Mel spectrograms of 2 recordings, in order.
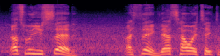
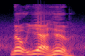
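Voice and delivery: ordinary talk

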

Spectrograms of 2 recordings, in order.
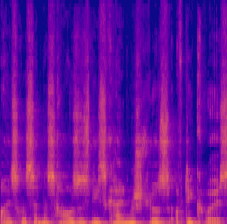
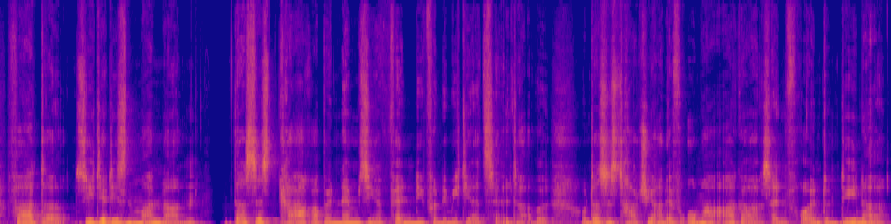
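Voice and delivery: put-on high, ringing, excited young man; delighted, pitch leaping high; overjoyed greeting; 6 semitones higher than usual. A narrator's reading. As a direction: burst out with joy, then introduce proudly.

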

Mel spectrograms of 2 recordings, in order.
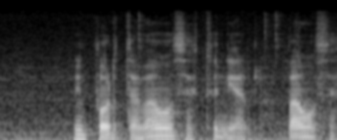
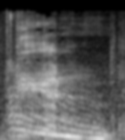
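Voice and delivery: excited yelp; 4 dB louder than usual. Real, not acted. Excited win shout.

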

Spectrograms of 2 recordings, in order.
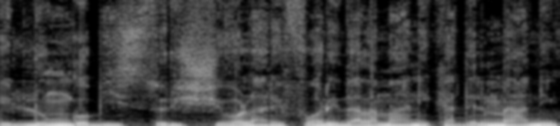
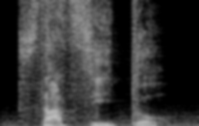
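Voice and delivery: sharp, much higher barked order; commanding; 10 semitones higher than usual. A narrator's reading. Father silencing his son, harsh commanding bark. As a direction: cut the boy off hard. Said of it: "comandò".

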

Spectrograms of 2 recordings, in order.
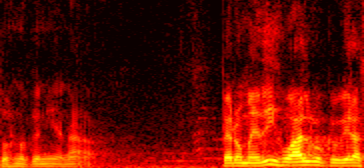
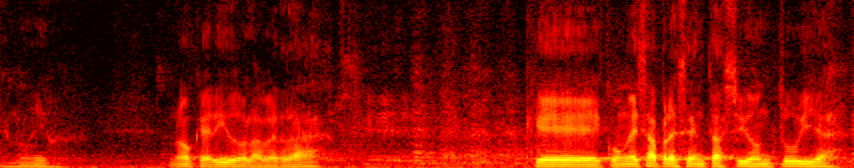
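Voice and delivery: hesitant low-pitched non-recognition; puzzled inner monologue; 6 semitones lower, 6 dB quieter than usual. Retold or imitated. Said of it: "Pero yo no le decía nada".

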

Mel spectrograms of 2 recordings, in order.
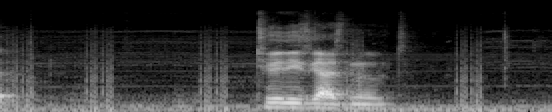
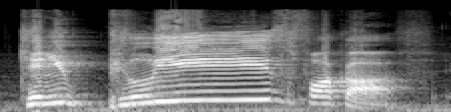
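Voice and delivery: drawn-out scream; 12 semitones higher, 9 dB louder, much slower than usual. Real, not acted. Yelling at the duck.

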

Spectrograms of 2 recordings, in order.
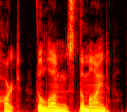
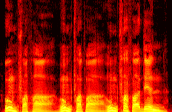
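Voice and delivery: chanted drum rhythm in an altered voice; drumbeat chant. A narrator's reading. Drums beating agreement, voiced as a steady chant. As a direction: beat it out like war drums. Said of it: "as the drums beat".

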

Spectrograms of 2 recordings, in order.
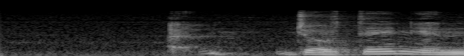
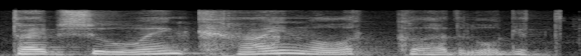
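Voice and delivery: angry yell; 3 semitones higher, 13 dB louder than usual. Acted. Boss demands where he has been.

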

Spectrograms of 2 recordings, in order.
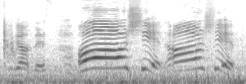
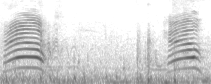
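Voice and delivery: shouting for help; 6 semitones higher than usual. Real, not acted. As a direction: call out in real panic. Caught by monster, calling friend.

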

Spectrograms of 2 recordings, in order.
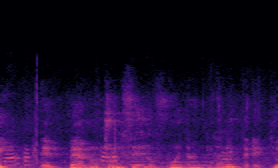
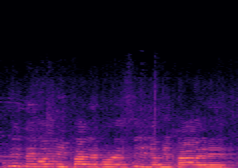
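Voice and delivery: pitiful plea; 8 semitones higher, 3 dB louder, slower than usual. Acted. Dog laments his father.

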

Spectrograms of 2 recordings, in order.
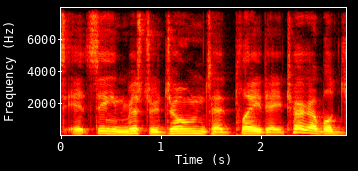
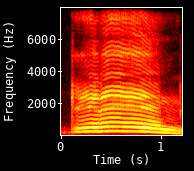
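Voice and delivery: high, loud, exuberant holler; exuberant cry; 14 semitones higher, 9 dB louder than usual. A narrator's reading. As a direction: cry it out with a burst of energy. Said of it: "cried the driver exuberantly".

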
